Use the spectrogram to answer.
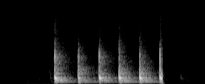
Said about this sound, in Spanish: toca la puerta.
